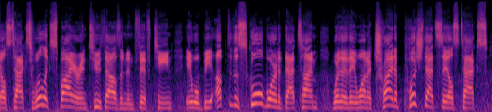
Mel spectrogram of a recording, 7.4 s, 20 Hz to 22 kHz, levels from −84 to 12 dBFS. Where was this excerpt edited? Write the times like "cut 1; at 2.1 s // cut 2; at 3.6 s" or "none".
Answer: none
